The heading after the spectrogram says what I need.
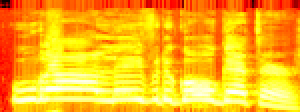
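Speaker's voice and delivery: high, loud hurrah; crowd cheer. A narrator's reading. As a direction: cheer like a whole hall shouting. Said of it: "schreeuwde de hele zaal".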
